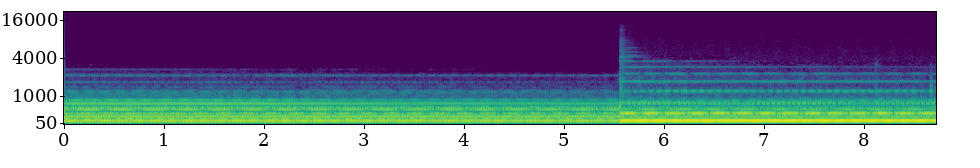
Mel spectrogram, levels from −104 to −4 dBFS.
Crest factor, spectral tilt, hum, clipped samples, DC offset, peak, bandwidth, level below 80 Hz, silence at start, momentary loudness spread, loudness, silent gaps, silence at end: 10 dB; -14.5 dB/octave; none; under 0.1%; under 0.1%; -6 dBFS; 1.8 kHz; -52 dBFS; 0 s; 8 LU; -17 LUFS; none; 0 s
